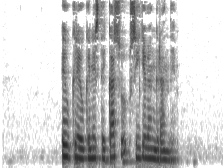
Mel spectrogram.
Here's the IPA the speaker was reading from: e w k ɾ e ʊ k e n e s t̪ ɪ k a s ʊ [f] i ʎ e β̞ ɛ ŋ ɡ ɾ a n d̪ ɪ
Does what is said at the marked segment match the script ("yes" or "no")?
no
